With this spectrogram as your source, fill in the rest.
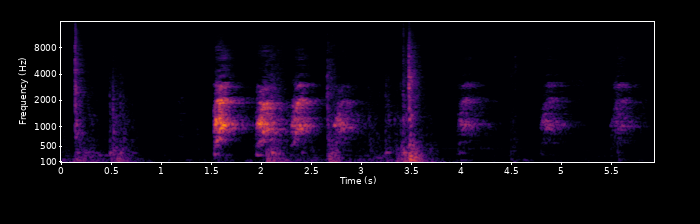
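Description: A dog barks indoors in a series of sharp, close barks with short gaps, mixed with a few softer yips and whimpers toward the end.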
